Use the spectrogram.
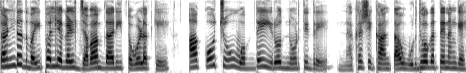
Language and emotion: Kannada, disgusted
